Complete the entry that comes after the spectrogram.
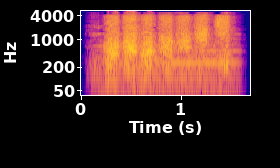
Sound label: Transform; Ringtones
